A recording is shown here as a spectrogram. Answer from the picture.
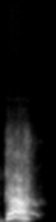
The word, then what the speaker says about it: gah: They go like, gah! and it's spelled just like that, G-A-H.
